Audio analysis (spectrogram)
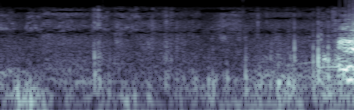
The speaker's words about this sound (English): He took a whole cow to the face. Holy shit. Hold on, let me play it again. Oh! Yeah. He was trying to wrangle a cow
